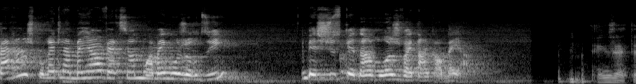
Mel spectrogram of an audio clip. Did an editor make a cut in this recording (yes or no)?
yes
